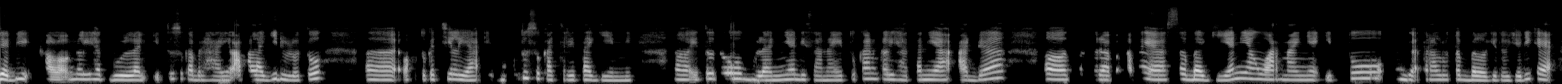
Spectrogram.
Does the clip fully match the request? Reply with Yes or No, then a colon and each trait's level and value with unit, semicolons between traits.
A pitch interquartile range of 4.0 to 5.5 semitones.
No: average, 2.8 semitones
